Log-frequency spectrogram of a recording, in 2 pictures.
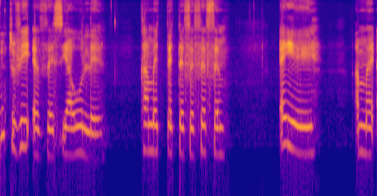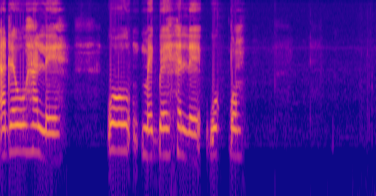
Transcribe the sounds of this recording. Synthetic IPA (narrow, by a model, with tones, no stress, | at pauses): ŋũ˦t̪u˨vi˦ʔɛ˨vɛ˨si˨a˨wo˦lɛ˨ | ka˦mɛ̃˦t̪ɛ˨t̪ɛ˨fɛ˨fɛ˦fɛ˦m | e˦je˦ | a̰˨me˨ʔa˨ɖe˦wo˦ɦã˦lɛ˨ | wo˦mɛ̃˨ɡ͡bɛ˦hɛ˦lɛ˨wo˦k͡pɔ˦m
